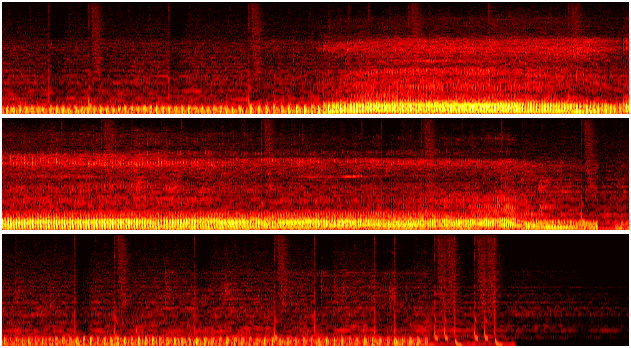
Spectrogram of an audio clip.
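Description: Motor scooter engine running, much louder for about ten seconds in the middle as the scooter is ridden off, dropping back to a quieter pulsing sound near the end. Background music plays under it and fades out at the close.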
